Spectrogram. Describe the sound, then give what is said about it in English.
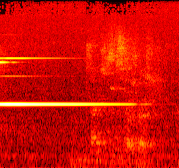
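A phone notification sound: one clear, high electronic chime held for just over a second before cutting off, followed by faint, muffled background sound. “Some of you may have even reached for your phone just now thinking, your phone went off.”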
